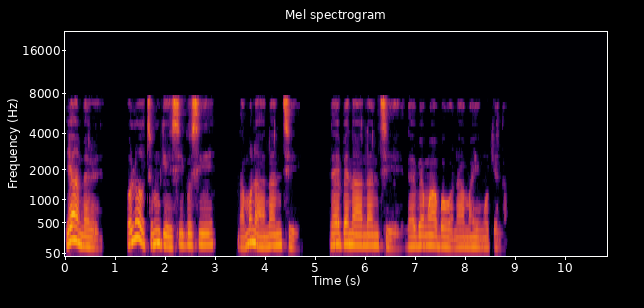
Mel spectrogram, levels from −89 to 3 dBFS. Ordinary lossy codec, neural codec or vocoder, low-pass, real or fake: AAC, 48 kbps; none; 7.2 kHz; real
